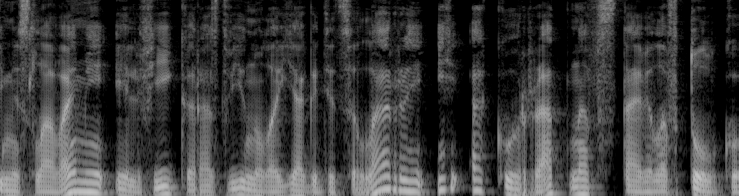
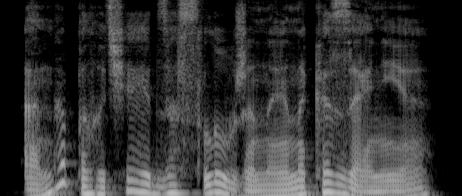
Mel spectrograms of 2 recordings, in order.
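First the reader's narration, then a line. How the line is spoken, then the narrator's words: Purring. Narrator (Russian): промурлыкала Илона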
